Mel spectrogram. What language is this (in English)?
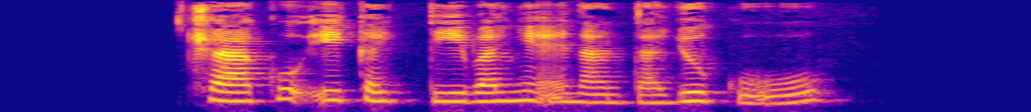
Tepeuxila Cuicatec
